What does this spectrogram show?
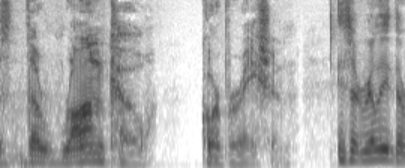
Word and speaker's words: Ronco: Ronco Ronco Ronco Ronco I think you have to hit the n a little bit harder it's not Ronco you do you don't want it to rhyme with uh Bronco no it's Ronco do you say Bronco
